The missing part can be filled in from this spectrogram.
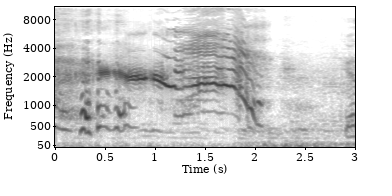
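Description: Brief high-pitched infant cry: a tonal wail that rises, holds, then falls away, followed by quiet room noise.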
